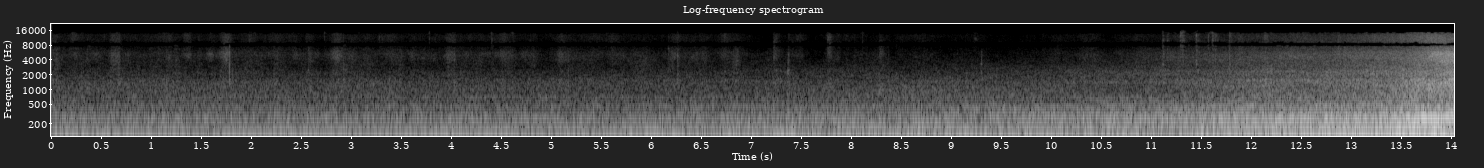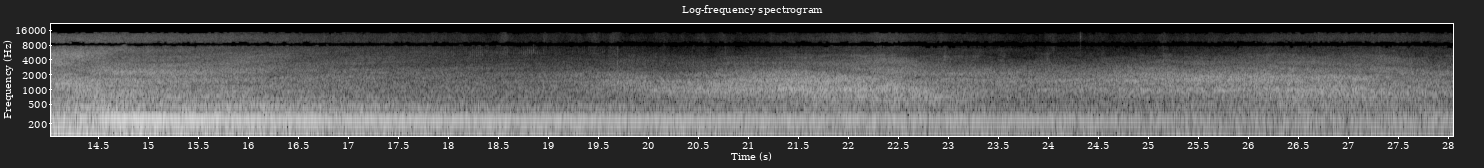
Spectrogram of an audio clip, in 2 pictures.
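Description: Road traffic on a bridge. A vehicle passes close by, building to its loudest about halfway through and fading slowly, with a steady low tone carrying on after it.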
